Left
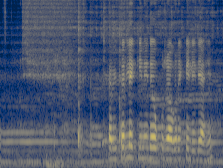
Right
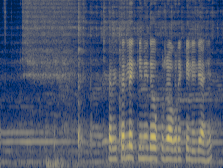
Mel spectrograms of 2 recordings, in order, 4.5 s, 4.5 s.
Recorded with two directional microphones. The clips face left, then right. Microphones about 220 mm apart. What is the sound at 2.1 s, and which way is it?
A woman's voice, 10° right (ahead or behind).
